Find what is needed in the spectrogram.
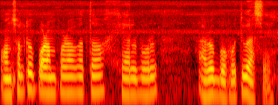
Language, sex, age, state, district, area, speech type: Assamese, male, 45-60, Assam, Darrang, rural, spontaneous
